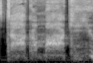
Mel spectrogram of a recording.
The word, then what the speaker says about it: Takamaki: And I'm like, it's Takamaki, you motherfuckers. Like, I thought I was going crazy. And then I went and saw a GameSpot video and it was like, some people think that the pronunciation in Persona 5 is a little bit off.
